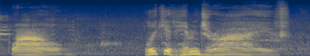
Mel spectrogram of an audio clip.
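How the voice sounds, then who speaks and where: A soft-spoken man in a put-on character voice at medium pitch. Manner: sleepy, mumbling.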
